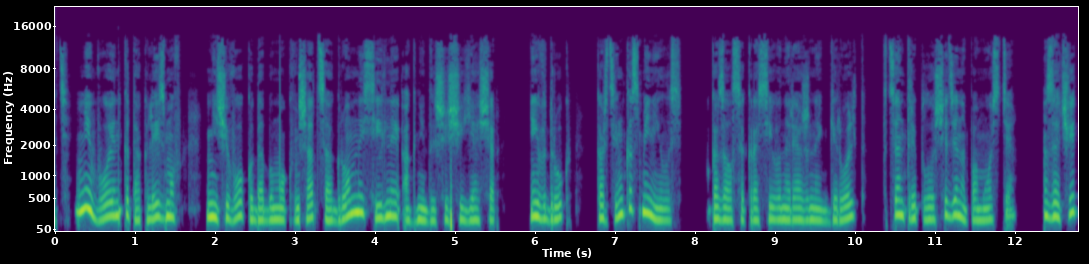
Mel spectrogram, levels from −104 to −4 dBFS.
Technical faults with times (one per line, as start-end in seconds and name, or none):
0.79-0.81 damaged data in a compressed stream
2.81-2.83 loud pop
3.04 damaged data in a compressed stream
4.95-4.97 loud pop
